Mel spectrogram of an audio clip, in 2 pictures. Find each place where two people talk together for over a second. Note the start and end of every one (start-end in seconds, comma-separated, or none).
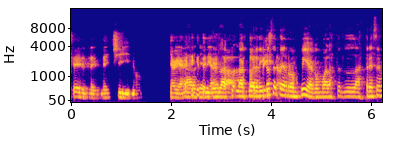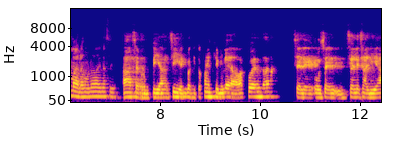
2.2-4.3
